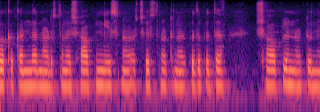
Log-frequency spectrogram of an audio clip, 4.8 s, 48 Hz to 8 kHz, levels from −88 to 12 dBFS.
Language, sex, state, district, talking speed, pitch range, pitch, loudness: Telugu, female, Telangana, Nalgonda, 150 wpm, 155-165 Hz, 160 Hz, -19 LUFS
